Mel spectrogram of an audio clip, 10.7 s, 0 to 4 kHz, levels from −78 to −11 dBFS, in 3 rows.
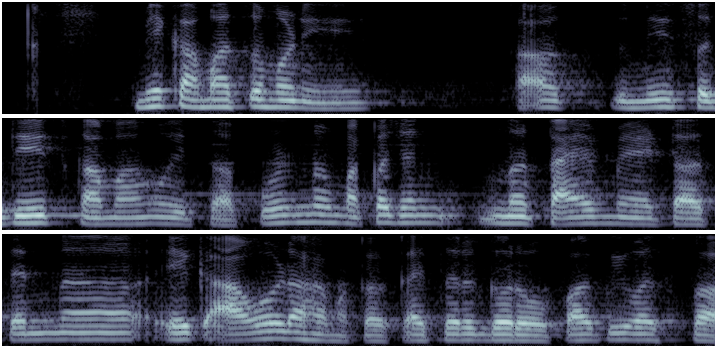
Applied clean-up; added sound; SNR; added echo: neural separator model SepFormer DNS4.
